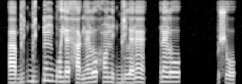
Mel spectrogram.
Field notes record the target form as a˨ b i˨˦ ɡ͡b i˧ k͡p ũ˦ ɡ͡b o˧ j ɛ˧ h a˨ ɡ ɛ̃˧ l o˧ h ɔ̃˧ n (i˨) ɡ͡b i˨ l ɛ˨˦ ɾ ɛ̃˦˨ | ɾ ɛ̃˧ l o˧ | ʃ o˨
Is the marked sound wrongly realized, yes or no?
no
